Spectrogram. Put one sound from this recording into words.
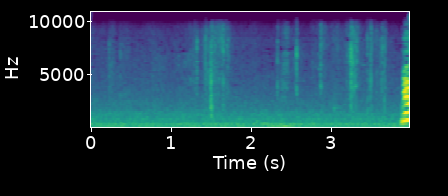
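Paper crinkles as a woman unfolds a slip.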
